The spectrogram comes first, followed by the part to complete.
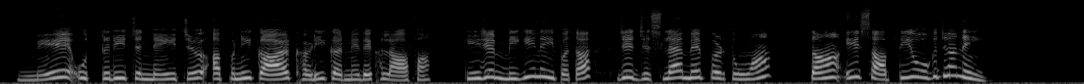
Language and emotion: Dogri, fearful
